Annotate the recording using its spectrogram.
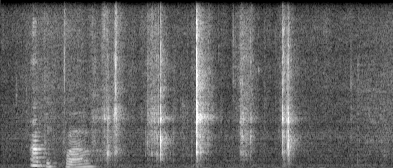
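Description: A pepper mill grinds with quick crackling turns.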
